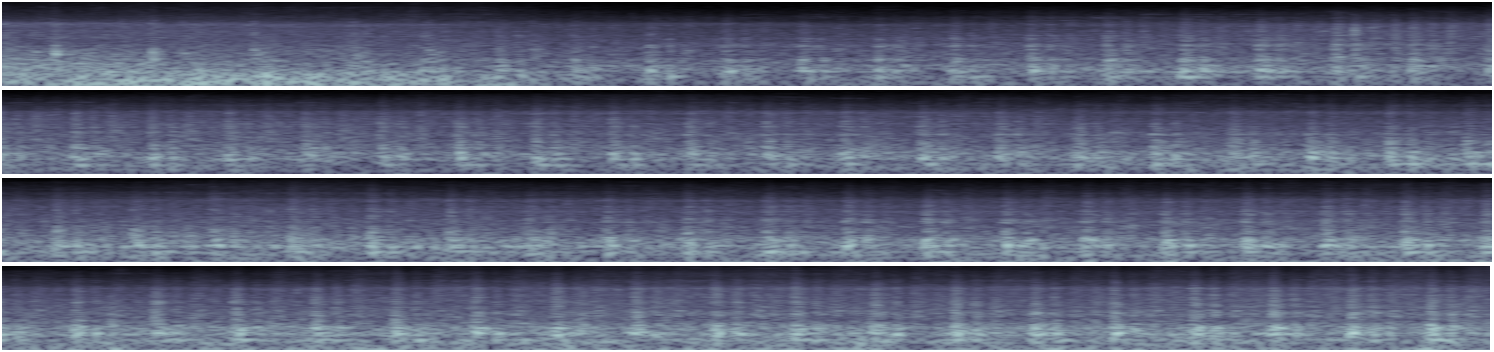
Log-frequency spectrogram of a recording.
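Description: A steam locomotive works hard hauling a freight train, its rhythmic exhaust beats growing steadily louder as it approaches. In the first two seconds the rumble of the previous train's wagons fades away.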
